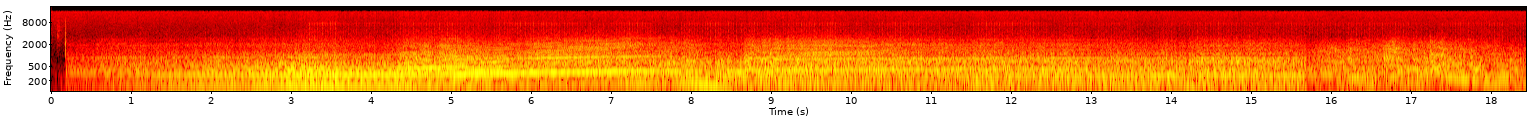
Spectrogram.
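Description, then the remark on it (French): A car engine hums steadily, its pitch climbing, dipping at a gear change, then settling before the motor eases down near the end as a woman stops the car in front of a chalet hotel in a forest on a warm, sunny day. No one speaks. “Elle arrête la voiture devant un hôtel chalet en pleine forêt.”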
